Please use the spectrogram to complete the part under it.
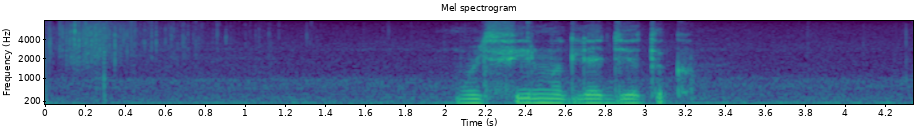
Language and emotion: Russian, neutral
